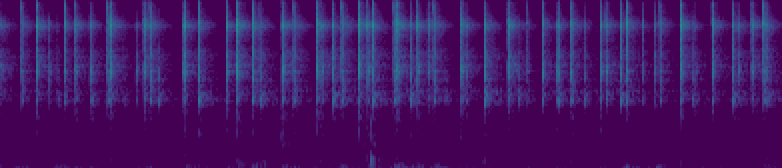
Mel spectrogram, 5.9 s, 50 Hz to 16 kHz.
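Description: Rapid fingernail tapping on the striped side wall of a large, round, hollow metal cookie tin produces a quick run of about 39 light, bright clicks over roughly six seconds. Each tap is sharp and crisp with a very short metallic ring, and almost no low end.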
